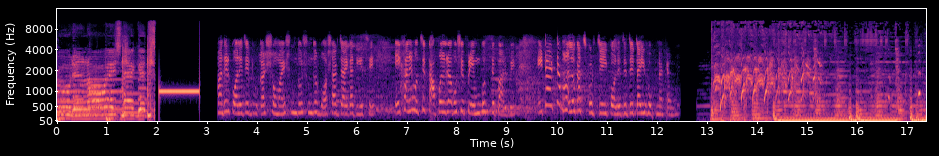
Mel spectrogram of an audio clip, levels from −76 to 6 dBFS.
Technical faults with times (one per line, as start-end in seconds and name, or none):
none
